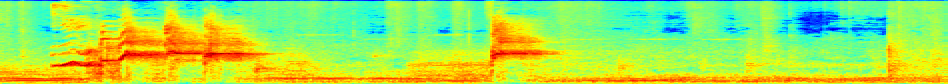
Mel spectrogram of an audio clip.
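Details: Two puppies fighting over food: a loud, drawn-out yelping bark that rises sharply and holds for over a second, then a second shorter yelp a few seconds later, with quieter low rumbling and scuffling between.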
